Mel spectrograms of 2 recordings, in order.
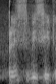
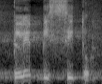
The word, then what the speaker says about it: plebiscito: forma eran un plebiscito pres visitó no se dice así se dice plebiscito play visitó qué fue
